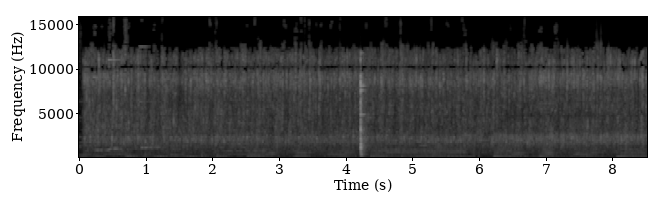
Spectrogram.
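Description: Seafood mix of shrimp, squid and mussels frying in melted butter and garlic in a wok, a low, steady sizzle, with quiet background music underneath and one sharp click about four seconds in.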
